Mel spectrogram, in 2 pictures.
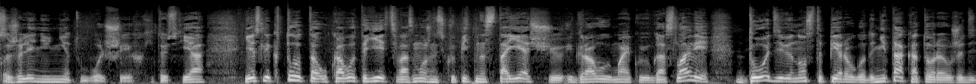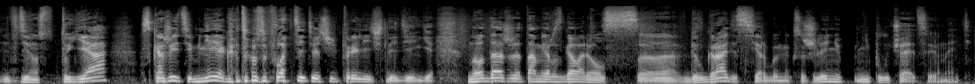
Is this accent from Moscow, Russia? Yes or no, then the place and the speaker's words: yes; Moscow, Russia; я еще просто вырос в центре, в Хамовниках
